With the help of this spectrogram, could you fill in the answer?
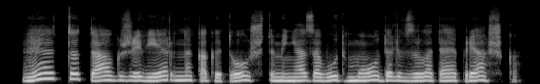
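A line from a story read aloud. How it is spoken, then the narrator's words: Grim reply. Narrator (Russian): мрачно ответил Ярл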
